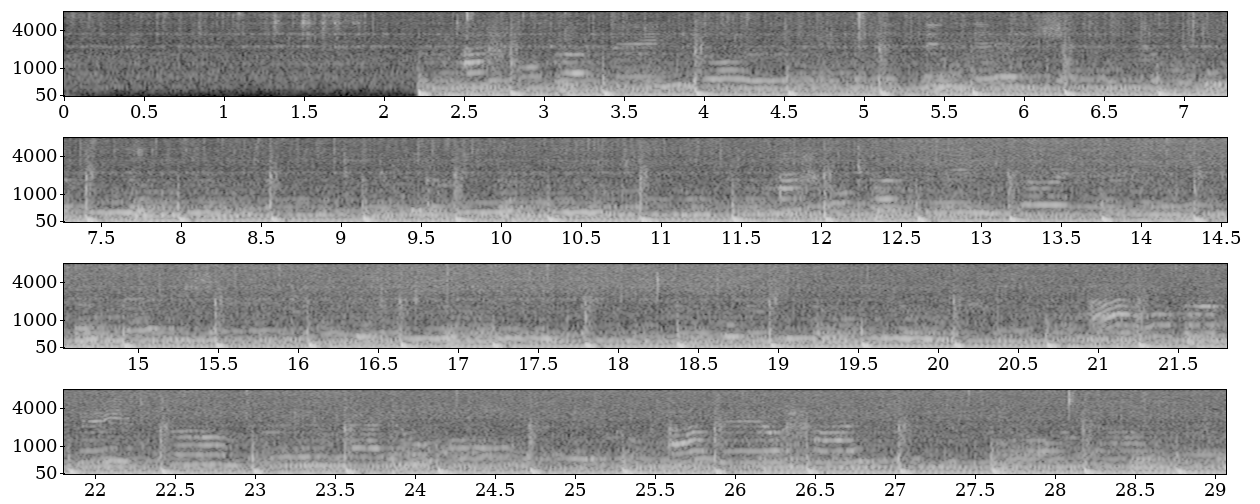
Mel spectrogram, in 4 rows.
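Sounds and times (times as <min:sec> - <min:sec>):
food sizzling in oil: 0:00.0 - 0:02.6
background music with beat: 0:02.2 - 0:29.0.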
